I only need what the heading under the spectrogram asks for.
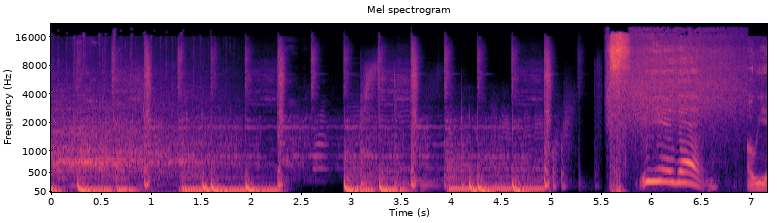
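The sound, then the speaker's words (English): Fizzing Mountain Dew soda gives a brief, sharp, bright hissing spray after a stretch of music, and a voice speaks right after it. “that's the fresh sounds of Mountain Dew.”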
